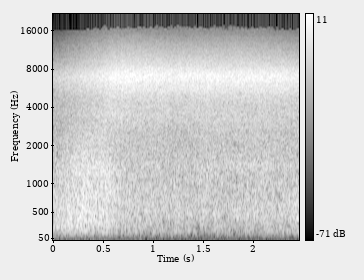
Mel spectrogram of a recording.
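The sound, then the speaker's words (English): Water rushes during a filter backwash at a water treatment plant, as sprayers flush water backward through the filter. It makes a loud, steady, hissing roar that holds evenly throughout. “it will start to do a backwash, which is just send water backward to send these solids back into the plant.”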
